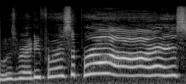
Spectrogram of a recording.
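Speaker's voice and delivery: very high, loud, slow, sing-song animatronic bear voice. Playing a game and setting up keys, the speaker does a high-pitched Funtime Freddy voice. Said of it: "such a high-pitched voice".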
